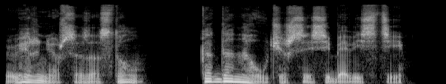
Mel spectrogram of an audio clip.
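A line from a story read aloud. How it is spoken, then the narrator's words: Almost gentle. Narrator (Russian): почти ласково сказал он мальчику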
